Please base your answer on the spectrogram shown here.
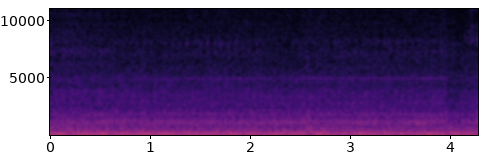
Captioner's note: engine running calmly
